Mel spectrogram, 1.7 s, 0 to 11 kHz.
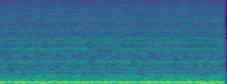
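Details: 2000 Chevy Astro V6 at idle, with zero misfires and clean live data; it had an intermittent crank-no-start and died while driving, with the crankshaft position sensor indicated, and the transmission slips. Steady, even low rumble with no stumbles, misses or ticks.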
